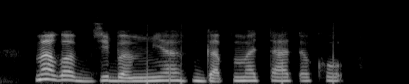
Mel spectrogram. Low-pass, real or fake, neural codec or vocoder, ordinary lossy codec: 7.2 kHz; real; none; Opus, 16 kbps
